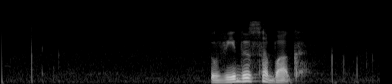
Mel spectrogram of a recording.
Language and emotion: Russian, neutral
